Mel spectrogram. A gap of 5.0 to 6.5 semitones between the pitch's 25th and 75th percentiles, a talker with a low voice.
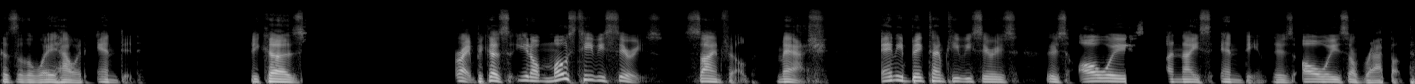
Yes: average, 5.3 semitones; low, 120 Hz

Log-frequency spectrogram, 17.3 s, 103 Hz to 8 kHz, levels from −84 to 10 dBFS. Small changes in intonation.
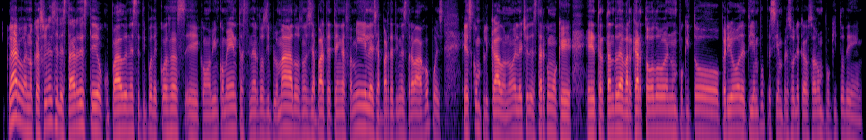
Yes: narrow, 2.0 semitones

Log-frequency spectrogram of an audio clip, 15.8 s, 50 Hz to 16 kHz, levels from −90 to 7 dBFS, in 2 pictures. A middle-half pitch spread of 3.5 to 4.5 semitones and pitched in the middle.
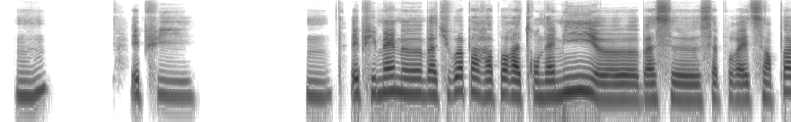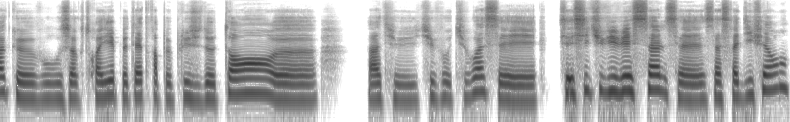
Yes: average, 4.1 semitones; medium, 170 Hz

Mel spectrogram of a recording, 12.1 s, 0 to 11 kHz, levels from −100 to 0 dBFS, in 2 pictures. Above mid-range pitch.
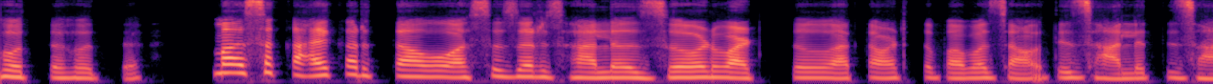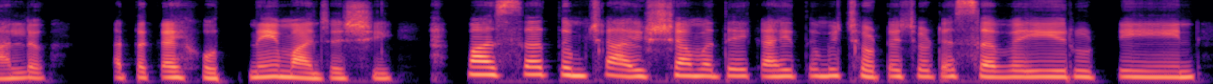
Yes: high, 195 Hz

